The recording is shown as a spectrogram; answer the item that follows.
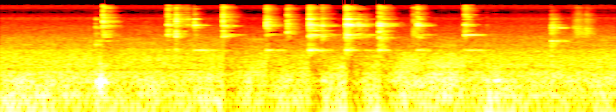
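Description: A spoon or stirrer clinking against the inside of a glass tumbler of water about a dozen times at an uneven pace, as an eraser is stirred in to test whether it dissolves.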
